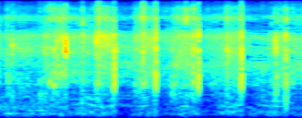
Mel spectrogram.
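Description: Scattered hand claps from a small audience, a dozen or so irregular claps over about two seconds.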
